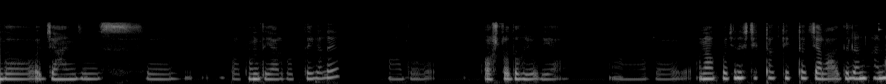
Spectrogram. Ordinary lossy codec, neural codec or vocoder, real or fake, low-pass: none; none; real; 7.2 kHz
